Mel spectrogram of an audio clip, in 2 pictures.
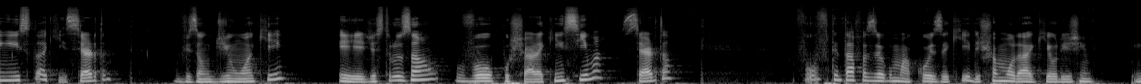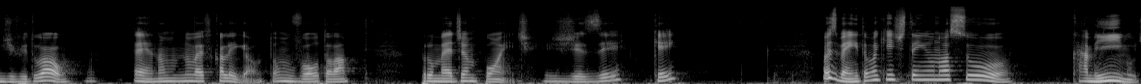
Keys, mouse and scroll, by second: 2.6 KP_1, 3.5 e, 4.5-5.8 drag, 8.5 click, 9.7 click, 11.6 s, 13.9 ctrl+z, 14.4 click, 17.1 g, 19.2 Tab, 20.5 Tab.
